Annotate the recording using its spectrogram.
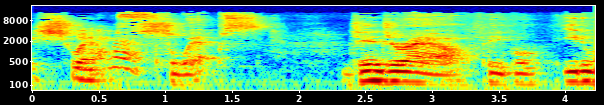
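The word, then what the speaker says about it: Schweppes: what it is and we was asking y'all how do y'all pronounce it so we say sweps I say sweps sweps ginger ale people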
